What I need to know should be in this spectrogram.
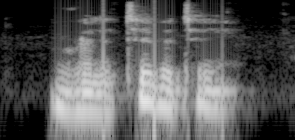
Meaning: The state of being relative to something else; the absence of universally applicable rules or standards; relativism; (countable) an instance of this
- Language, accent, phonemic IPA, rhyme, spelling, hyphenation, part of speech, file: English, Southern England, /ɹɛl.əˈtɪv.ɪ.ti/, -ɪvɪti, relativity, re‧la‧tiv‧i‧ty, noun, LL-Q1860 (eng)-relativity.wav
